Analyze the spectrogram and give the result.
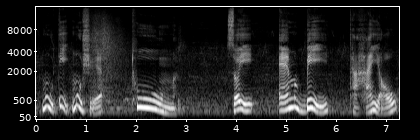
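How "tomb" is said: tomb higher and drawn out; tomb with no b at the end; silent B. Shown as a demonstration. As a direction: hold tomb into a closed M. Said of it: "但是B不发音".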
